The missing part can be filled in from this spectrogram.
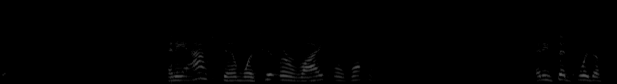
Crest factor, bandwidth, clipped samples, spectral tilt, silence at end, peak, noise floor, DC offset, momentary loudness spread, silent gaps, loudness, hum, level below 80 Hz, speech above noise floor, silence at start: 20 dB; 9.6 kHz; under 0.1%; -4.5 dB/octave; 0.1 s; -40 dBFS; under -90 dBFS; under 0.1%; 6 LU; none; -59 LUFS; none; under -90 dBFS; over 31 dB; 0 s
